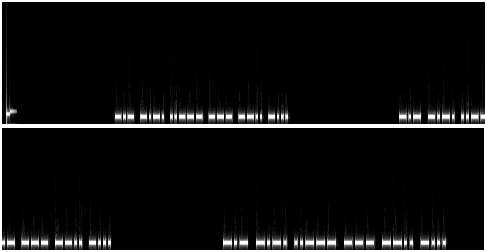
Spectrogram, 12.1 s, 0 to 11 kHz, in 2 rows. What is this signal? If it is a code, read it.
Morse code, heard as a keyed tone, about 37 wpm, 700 Hz. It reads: KC2OZB KC2OZB KC2OZB
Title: Speed Racing - USA 2x3 Call Signs 30wpm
